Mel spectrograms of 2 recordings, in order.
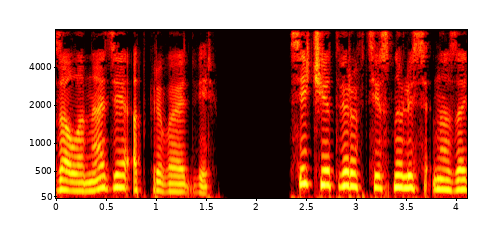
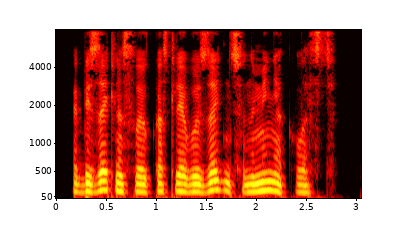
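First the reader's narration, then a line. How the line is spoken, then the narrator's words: Grumbling. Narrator (Russian): проворчал Петр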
